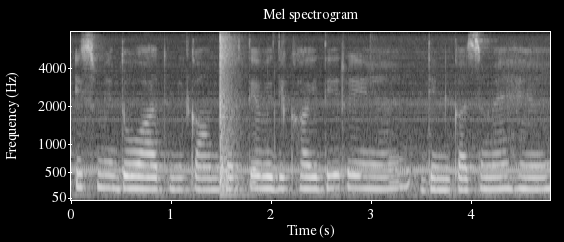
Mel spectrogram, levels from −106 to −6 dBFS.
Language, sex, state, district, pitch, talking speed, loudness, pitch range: Hindi, female, Haryana, Jhajjar, 210 Hz, 175 wpm, -26 LUFS, 205-225 Hz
